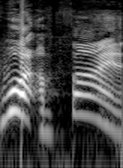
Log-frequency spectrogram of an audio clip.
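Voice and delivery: very high, loud, insistent, overpowering delivery. Retelling how a friend answered after being shushed, retelling a friend's louder reply. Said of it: "saying it louder than he was saying the shit".

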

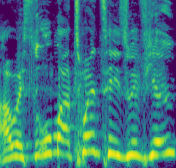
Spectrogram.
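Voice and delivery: play-acted very high, bitter, resentful voice. Acting out a dumped partner complaining, imitating a resentful ex. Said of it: "you start getting resentful".

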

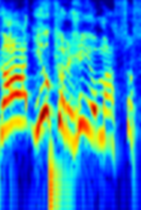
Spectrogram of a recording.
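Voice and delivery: put-on angry voice. Retelling what someone said to God: imitating an angry voice. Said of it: "in an angry type voice".

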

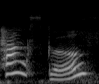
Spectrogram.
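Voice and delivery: said through a laugh, very high, loud. A character thanks two girls after recovering her football, laughing. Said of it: "Francesca laughed".

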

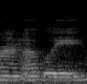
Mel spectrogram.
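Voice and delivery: ordinary delivery

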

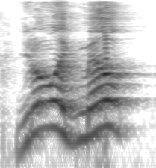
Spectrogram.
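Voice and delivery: over-exaggerated yell, very loud and very high. Reacting to a friend hating milk: classic dad yell. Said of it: "You do the classic dad yell".

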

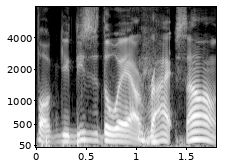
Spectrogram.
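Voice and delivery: put-on sudden, odd, high-pitched South African accent. Acting out what a band might answer, in a South African accent. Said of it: "I was South African for a second".

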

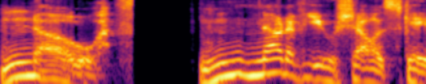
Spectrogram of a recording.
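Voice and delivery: throaty, guttural, menacing monster voice. Narrator voicing the monster as it is driven from the world, deep guttural monster voice. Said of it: "You hear it in its deep, guttural voice".

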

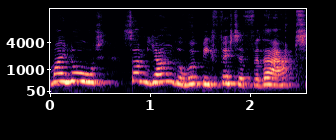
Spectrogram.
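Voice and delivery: put-on aged, elderly character voice. Reading a play aloud with different voices, the speaker gives the chorus an elderly voice. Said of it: "I'm going to have to do my different voices again".

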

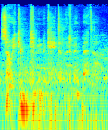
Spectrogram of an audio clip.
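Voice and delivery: frightening whispered voice. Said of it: "There's the scary voice".

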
